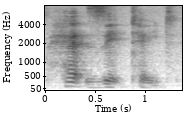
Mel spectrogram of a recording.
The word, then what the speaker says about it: hesitate: positive get that right we also have hesitate h-e-s-i-t-a it's not hesitate it's not hesitate the way is hesitate and you know why it is hesitate because it obeys the rule it satisfies the conditions it is that s is between e and i so we have hesitate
